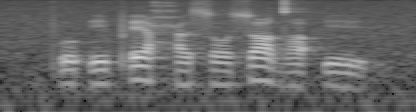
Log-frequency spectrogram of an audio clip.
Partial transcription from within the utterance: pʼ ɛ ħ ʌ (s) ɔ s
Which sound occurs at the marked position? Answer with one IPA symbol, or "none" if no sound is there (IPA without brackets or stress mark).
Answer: s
